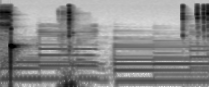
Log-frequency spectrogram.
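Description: Intro-animation sound effects over background music of held notes: a sharp pop just after the start, the loudest sound, and a second, softer hit about half a second later.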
